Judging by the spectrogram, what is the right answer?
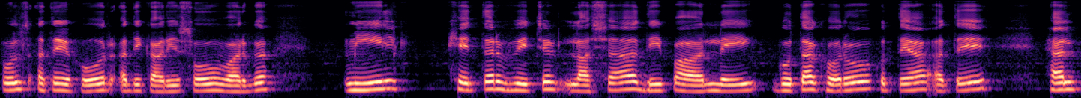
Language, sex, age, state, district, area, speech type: Punjabi, male, 18-30, Punjab, Patiala, urban, read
